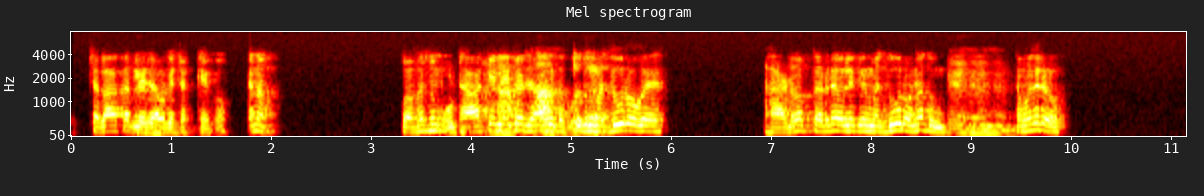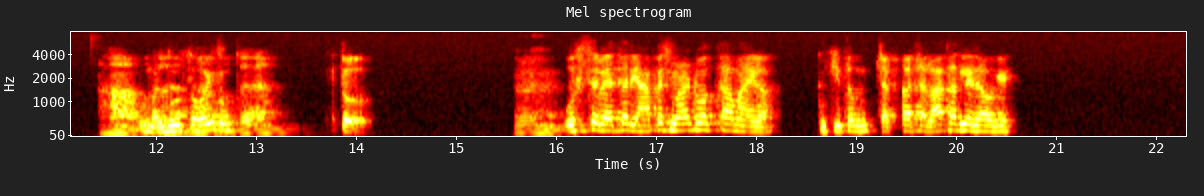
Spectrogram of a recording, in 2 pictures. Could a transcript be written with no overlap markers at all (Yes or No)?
No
